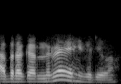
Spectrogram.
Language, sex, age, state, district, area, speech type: Odia, male, 45-60, Odisha, Sambalpur, rural, conversation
